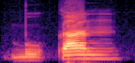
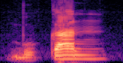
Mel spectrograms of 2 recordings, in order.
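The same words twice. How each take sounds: No difference in how they are said.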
